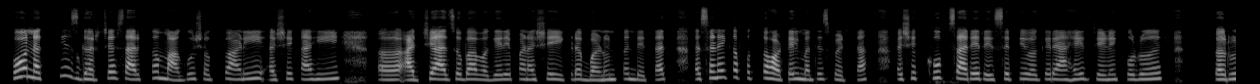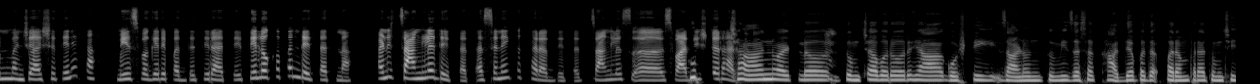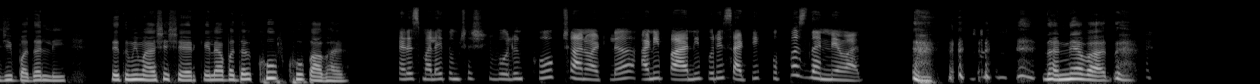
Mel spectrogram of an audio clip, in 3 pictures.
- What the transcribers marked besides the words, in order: in English: "रेसिपी"; in English: "शेअर"; laugh; laughing while speaking: "धन्यवाद"; giggle; chuckle
- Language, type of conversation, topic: Marathi, podcast, कुटुंबातील खाद्य परंपरा कशी बदलली आहे?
